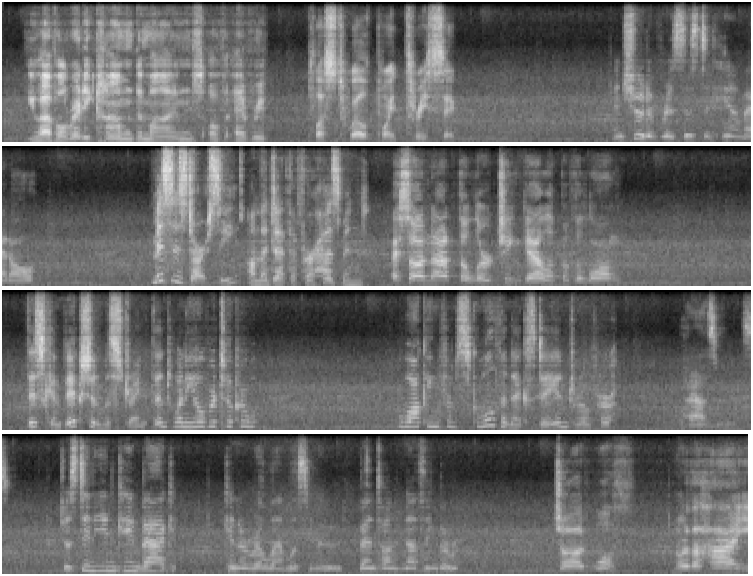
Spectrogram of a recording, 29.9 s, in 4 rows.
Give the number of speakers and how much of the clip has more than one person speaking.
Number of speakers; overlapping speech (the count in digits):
6, no overlap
